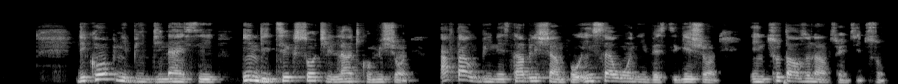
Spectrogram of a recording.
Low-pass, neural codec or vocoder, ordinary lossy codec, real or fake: 7.2 kHz; none; AAC, 48 kbps; real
